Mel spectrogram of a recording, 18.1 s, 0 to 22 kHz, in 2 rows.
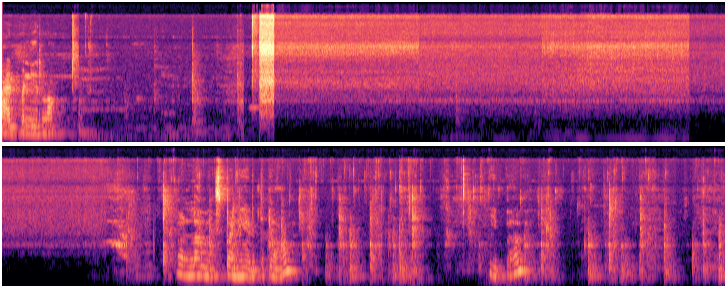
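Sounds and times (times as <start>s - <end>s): hot oil sizzling: 3.2s - 18.0s.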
